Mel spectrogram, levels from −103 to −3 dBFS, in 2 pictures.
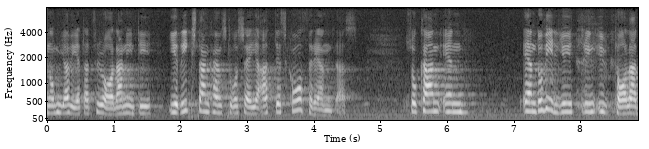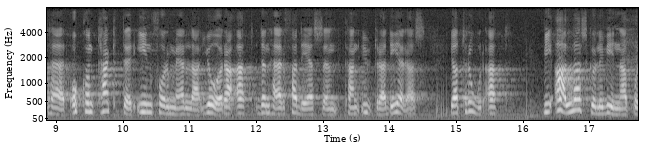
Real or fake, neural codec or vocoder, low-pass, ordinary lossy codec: real; none; none; none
